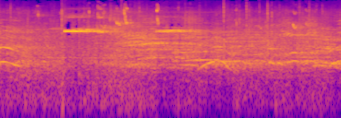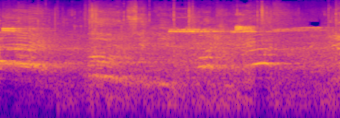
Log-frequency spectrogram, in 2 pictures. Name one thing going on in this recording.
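Sneakers squeak on a sports court floor.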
